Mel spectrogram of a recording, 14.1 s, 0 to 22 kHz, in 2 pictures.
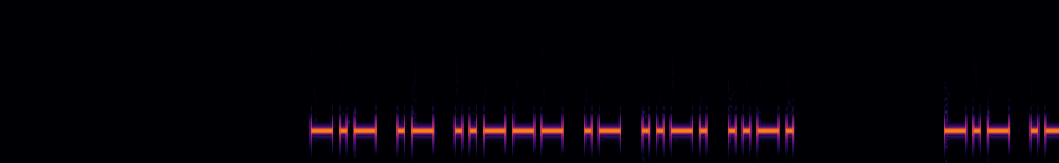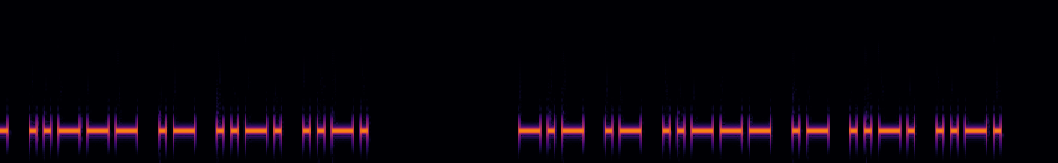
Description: Morse code, heard as a keyed tone, about 25 wpm, 700 Hz. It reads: KA2AFF KA2AFF KA2AFF
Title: USA Call Signs - 6 Characters - Repeated 3x - 25wpm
